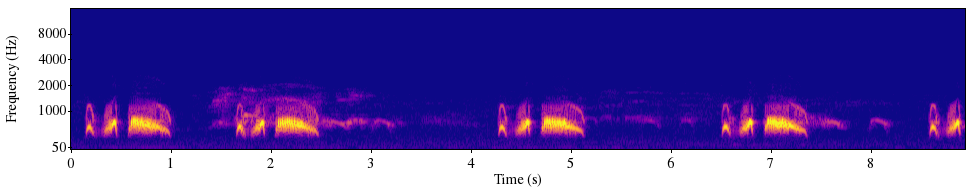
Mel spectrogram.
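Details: Spotted dove used as a decoy to provoke rivals, giving low, hollow cooing phrases of two quick clipped notes and a longer swelling coo, repeated about every two seconds, with soft fainter notes in the gaps.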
